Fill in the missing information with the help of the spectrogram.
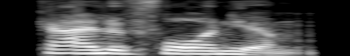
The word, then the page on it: californium: Indian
